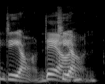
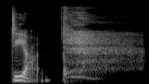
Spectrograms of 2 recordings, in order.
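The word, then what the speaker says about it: d'Éon: a sounds correct um we're going to say dion dion okay it's d apostrophe eon so dion um so a celebrated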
